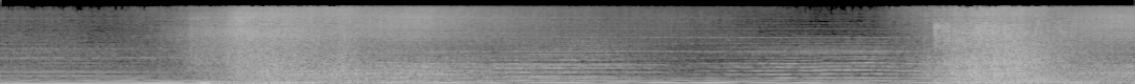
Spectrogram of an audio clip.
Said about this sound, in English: In winter, the temperate seas are lashed by violent storms.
